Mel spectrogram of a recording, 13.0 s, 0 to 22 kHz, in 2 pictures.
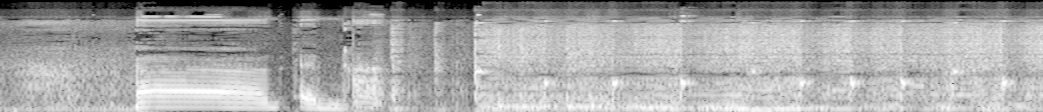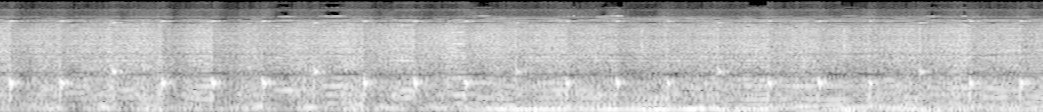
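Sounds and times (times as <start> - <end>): distorted electric guitar: 3.0 - 13.0
drum kit playing: 3.0 - 13.0.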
